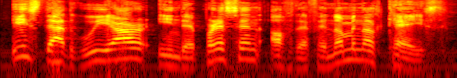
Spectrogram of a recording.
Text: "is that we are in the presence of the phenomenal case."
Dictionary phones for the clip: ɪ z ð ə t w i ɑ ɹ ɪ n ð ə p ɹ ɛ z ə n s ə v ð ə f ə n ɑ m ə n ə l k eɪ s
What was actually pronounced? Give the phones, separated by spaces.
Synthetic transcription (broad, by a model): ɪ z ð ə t w i ɑ ɹ ɪ n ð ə p ɹ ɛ s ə n ə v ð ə f ə n ɑ m ə n ə l k eɪ s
